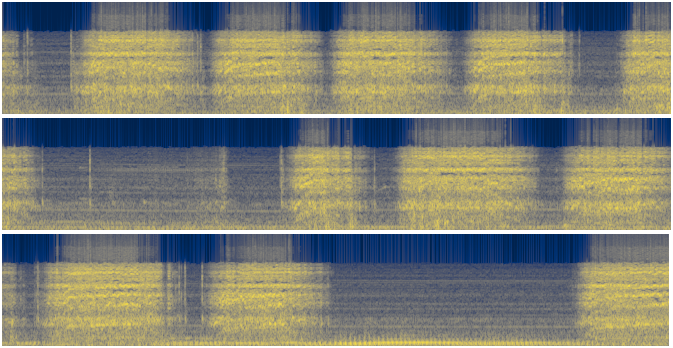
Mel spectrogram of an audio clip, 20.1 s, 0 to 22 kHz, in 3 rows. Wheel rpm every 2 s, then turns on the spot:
80, 100, 90, 40, 10, 90, 80, 110, 40, 40.
none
